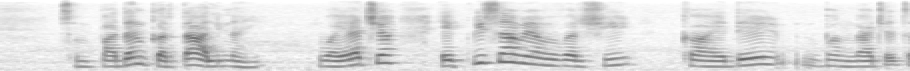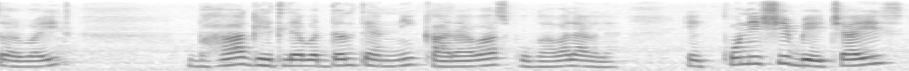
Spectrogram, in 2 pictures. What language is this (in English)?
Marathi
